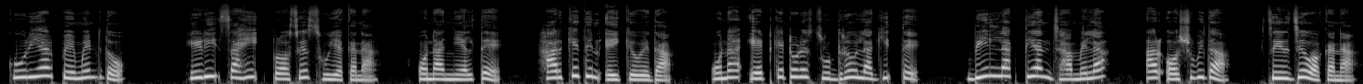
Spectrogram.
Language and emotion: Santali, sad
